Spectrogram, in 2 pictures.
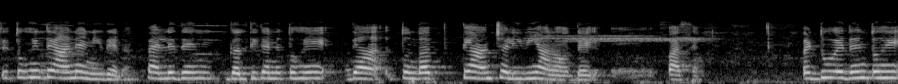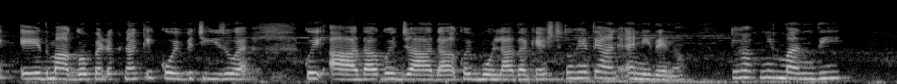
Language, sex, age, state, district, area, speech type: Dogri, female, 18-30, Jammu and Kashmir, Jammu, urban, spontaneous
